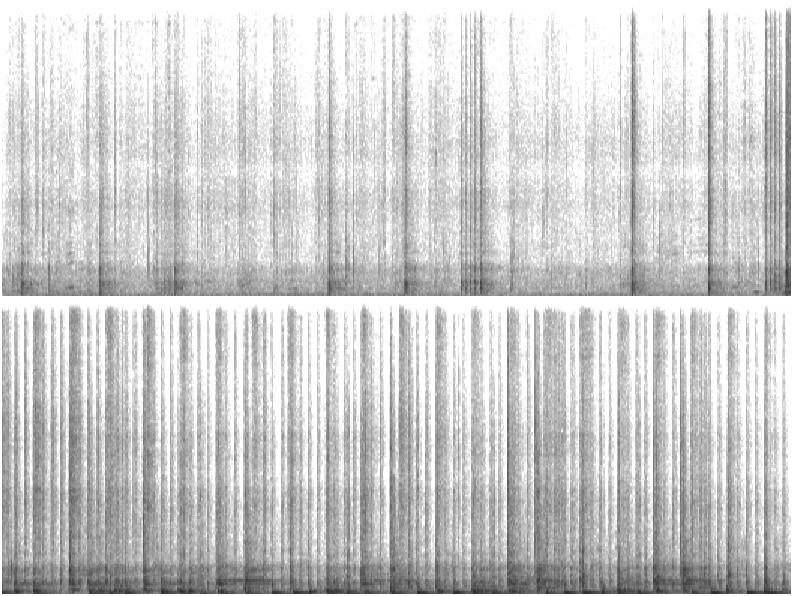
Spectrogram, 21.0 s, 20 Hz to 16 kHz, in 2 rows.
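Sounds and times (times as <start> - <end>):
marching band playing: 5.4 - 6.6, 10.2 - 21.0.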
